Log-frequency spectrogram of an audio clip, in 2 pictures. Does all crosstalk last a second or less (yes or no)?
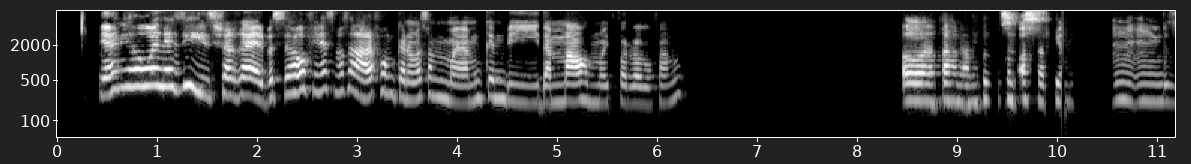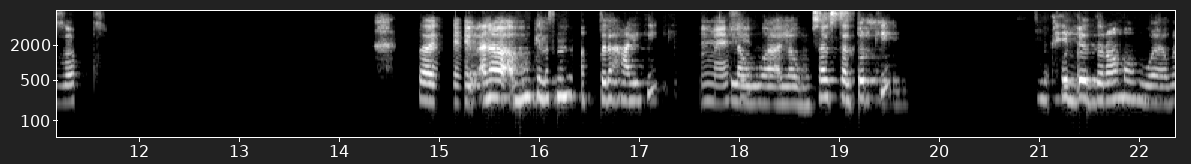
yes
